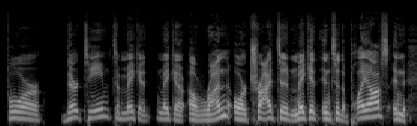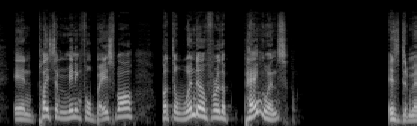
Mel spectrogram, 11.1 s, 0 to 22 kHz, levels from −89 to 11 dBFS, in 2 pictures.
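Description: From 0.09 to 4.18 s, automatic gain rising lifts the level by about 9 dB, then again from 4.73 to 9.33 s by about 7 dB, as the control judges the input too quiet. Speech and background noise swell together, seen as a steadily widening waveform envelope and brightening spectrogram.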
